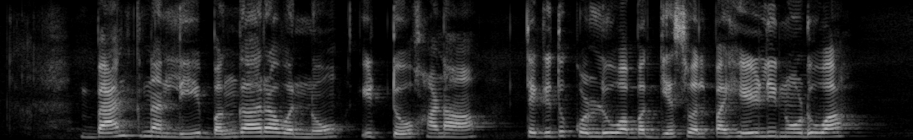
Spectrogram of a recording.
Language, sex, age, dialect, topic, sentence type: Kannada, female, 18-24, Coastal/Dakshin, banking, question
